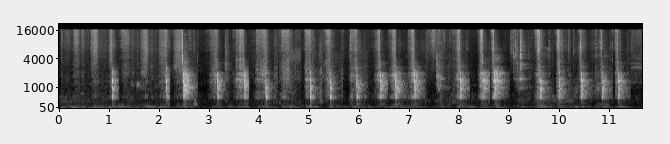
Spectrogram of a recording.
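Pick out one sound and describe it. A knife chops on a wooden board in quick, even strokes.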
